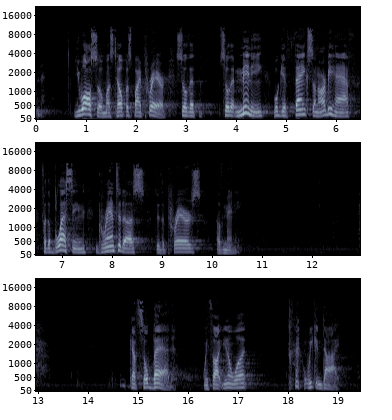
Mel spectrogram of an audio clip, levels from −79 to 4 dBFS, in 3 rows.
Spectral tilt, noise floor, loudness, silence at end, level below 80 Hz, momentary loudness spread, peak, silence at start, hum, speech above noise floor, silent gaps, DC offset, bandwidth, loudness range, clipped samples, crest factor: -4.5 dB/octave; -74 dBFS; -32 LUFS; 0.45 s; -76 dBFS; 15 LU; -12 dBFS; 0 s; none; 43 dB; none; under 0.1%; 10.5 kHz; 9 LU; under 0.1%; 22 dB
